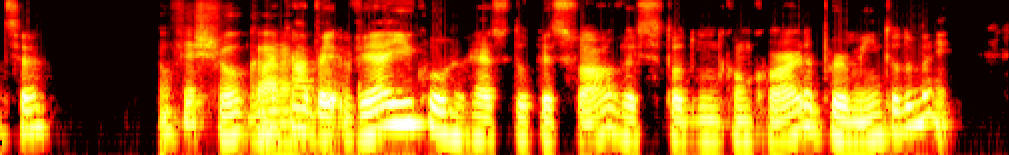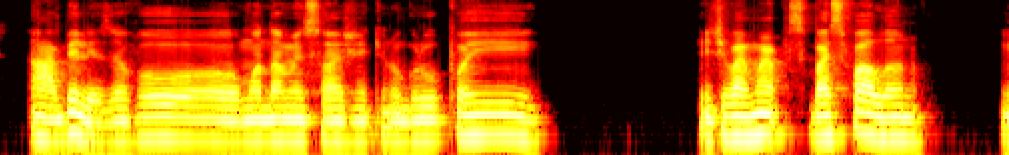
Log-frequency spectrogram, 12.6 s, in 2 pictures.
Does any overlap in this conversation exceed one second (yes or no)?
no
